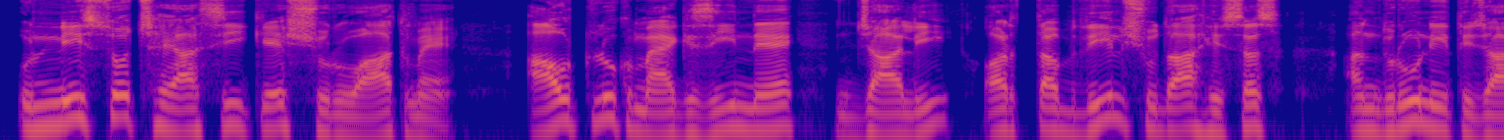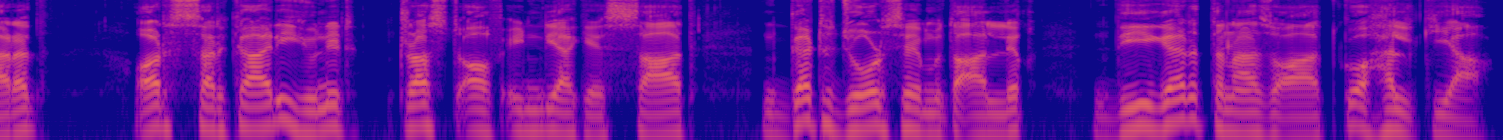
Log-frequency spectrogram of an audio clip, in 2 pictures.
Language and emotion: Urdu, neutral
